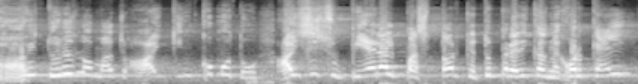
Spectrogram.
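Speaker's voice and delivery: high, put-on gushing; flattering. A flatterer praising a church member over the pastor, flattering. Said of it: "¿Saben lo que es una persona lisonjera?".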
